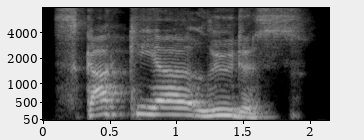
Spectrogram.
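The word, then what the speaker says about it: Scacchia Ludus: Uh 1 C is K. Maybe C H is definitely K. Skakia Ludus published in 1527 by Heronomous Vida.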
